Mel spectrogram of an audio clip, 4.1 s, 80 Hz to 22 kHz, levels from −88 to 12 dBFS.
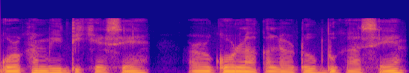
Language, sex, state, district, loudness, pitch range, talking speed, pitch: Nagamese, male, Nagaland, Kohima, -17 LUFS, 100-105 Hz, 175 wpm, 105 Hz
